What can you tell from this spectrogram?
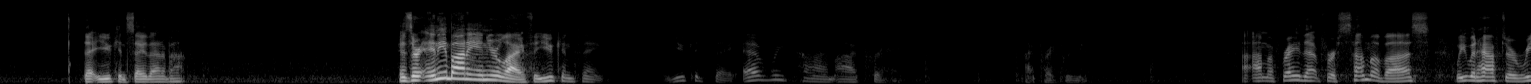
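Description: From 6.48 to 8.74 s, voice and background swell together by about 7 dB. This is automatic gain rising: after the talker moved away around 5.5 s, the input fell about 24 dB and the gain control crept upward. It climbs again from 12.27 s to the end.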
